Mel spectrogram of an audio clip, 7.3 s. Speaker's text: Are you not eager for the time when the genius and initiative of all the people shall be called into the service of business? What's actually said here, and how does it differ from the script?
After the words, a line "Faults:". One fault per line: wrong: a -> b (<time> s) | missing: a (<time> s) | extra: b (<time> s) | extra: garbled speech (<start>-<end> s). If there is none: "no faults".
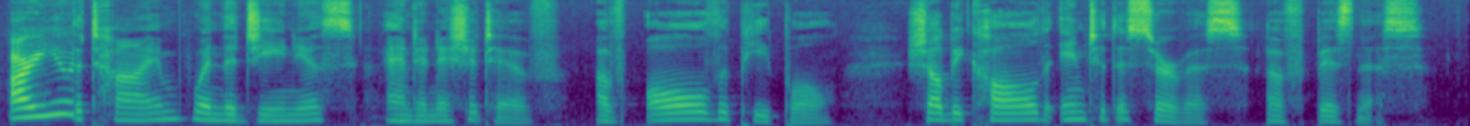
Are you the time when the genius and initiative of all the people shall be called into the service of business?
Faults:
missing: not eager for (0.4 s)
